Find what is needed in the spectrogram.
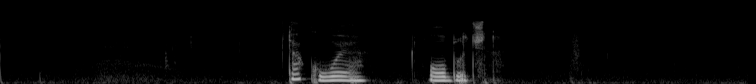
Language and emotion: Russian, sad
